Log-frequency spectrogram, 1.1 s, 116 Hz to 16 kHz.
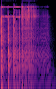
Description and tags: Silver Quarter 1
Dropping a silver quarter on a desk.
Coin, Currency, Desk, Drop, Money, Quarter, Short, Silver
